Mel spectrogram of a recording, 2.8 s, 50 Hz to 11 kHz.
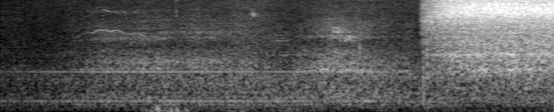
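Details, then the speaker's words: Plasma cutter after replacing its faulty 220 V plug, air compressor connected: quiet electrical hum, then a sudden steady rush of air as it powers up; starts and works normally. "got it turned on [Music] and it looks like it's coming to life"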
